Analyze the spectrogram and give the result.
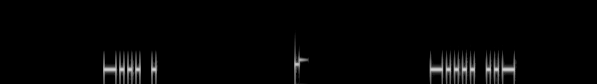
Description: Morse code, heard as a keyed tone, about 30 wpm, 700 Hz. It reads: BE 6U
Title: Two Challenging Letter-Number Combinations 30wpm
